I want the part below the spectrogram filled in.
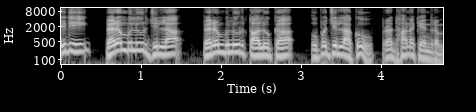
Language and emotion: Telugu, neutral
